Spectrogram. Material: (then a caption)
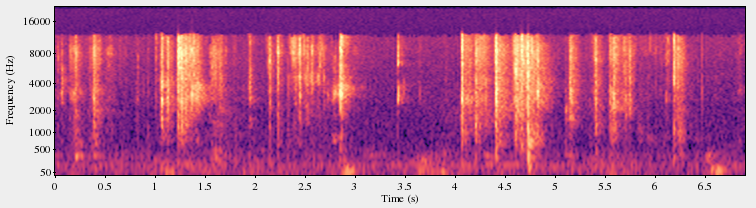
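Soap. A solid orange and cream grated-soap ball held in the hand is carved with a metal blade tool, and crumbly pieces break off. The result is a quiet, irregular series of bright, dry crunching and crackling scrapes with little low end.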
